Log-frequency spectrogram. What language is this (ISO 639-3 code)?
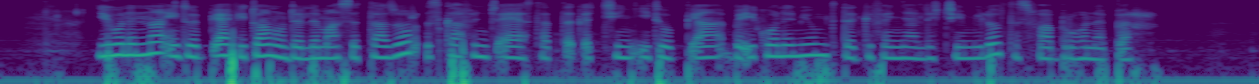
amh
